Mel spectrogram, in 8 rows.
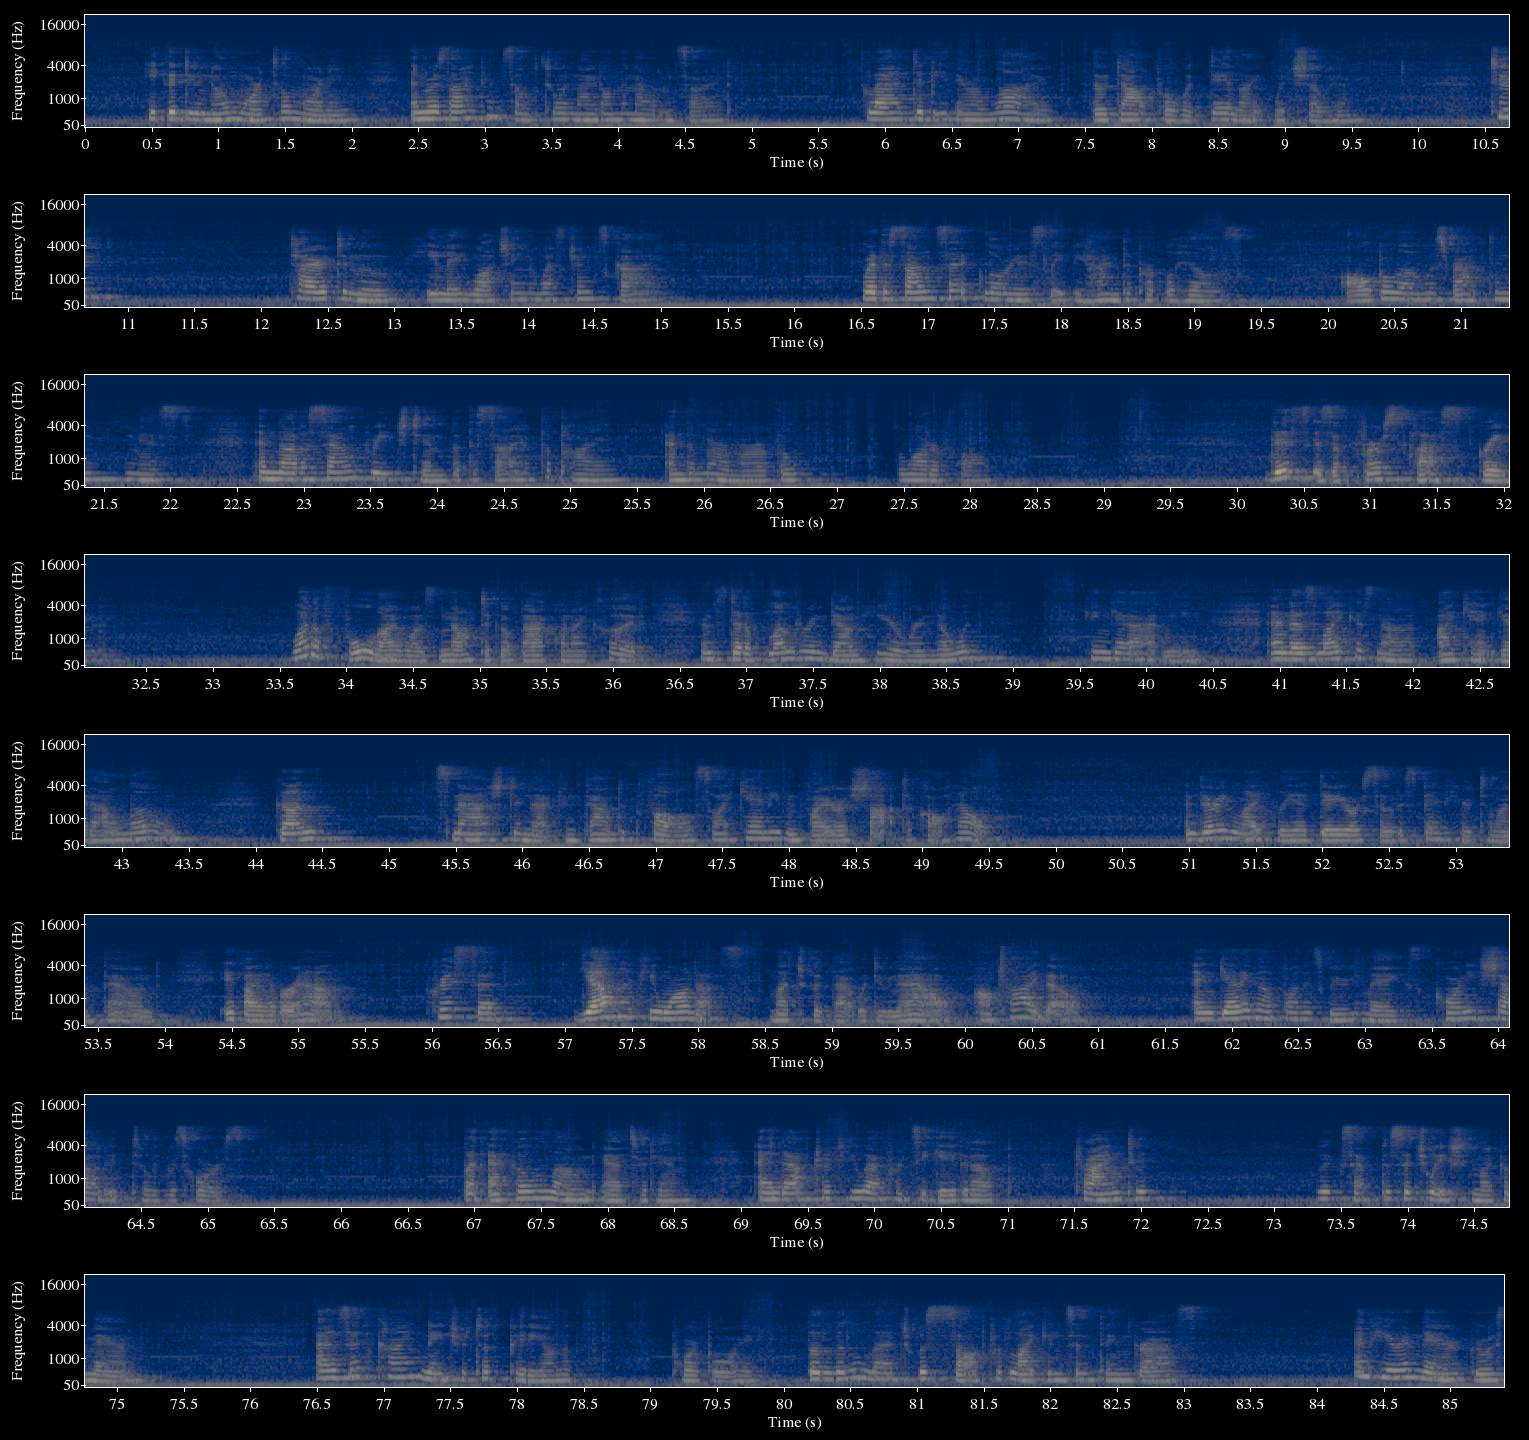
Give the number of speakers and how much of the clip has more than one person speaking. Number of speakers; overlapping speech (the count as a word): one, no overlap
